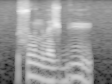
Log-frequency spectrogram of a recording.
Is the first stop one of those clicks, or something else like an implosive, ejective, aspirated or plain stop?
plain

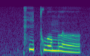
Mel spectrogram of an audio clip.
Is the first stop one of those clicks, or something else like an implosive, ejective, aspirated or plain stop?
aspirated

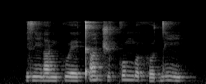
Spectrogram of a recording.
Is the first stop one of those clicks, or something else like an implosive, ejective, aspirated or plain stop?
plain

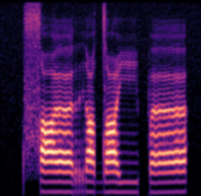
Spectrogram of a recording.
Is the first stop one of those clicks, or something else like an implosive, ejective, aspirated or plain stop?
plain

